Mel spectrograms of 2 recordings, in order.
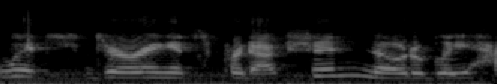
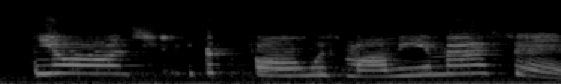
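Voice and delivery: put-on baby talk voice; 9 semitones higher than usual. During a phone call on the podcast, the speaker talks in a baby voice. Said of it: "I was speaking in baby voice".

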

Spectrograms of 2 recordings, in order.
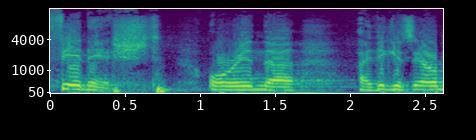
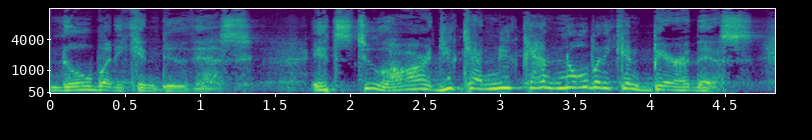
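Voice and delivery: put-on whispering tempter voice. Retelling a movie scene where Satan tempts Jesus in the garden: imitating Satan whispering. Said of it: "he's whispering to him".

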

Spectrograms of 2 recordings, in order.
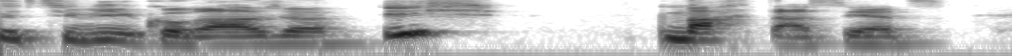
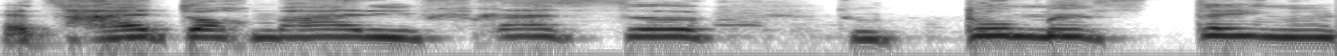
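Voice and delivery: play-acted, high, fully escalated screaming; 7 semitones higher than usual. Retelling a fight where a man screamed back at a woman, retelling a screamed insult. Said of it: "komplett eskaliert haben da rumgeschrieben".

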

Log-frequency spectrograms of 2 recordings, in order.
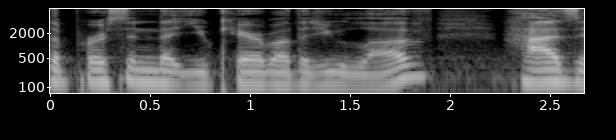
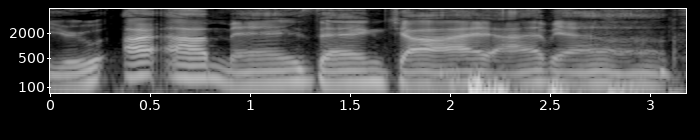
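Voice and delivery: put-on cartoon girl voice, much slower. Retelling what she said to Jai about his post, in a girl from Big Mouth voice. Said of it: "you made her sound like the girl from Big Mouth".

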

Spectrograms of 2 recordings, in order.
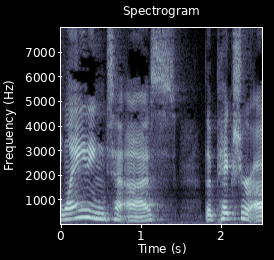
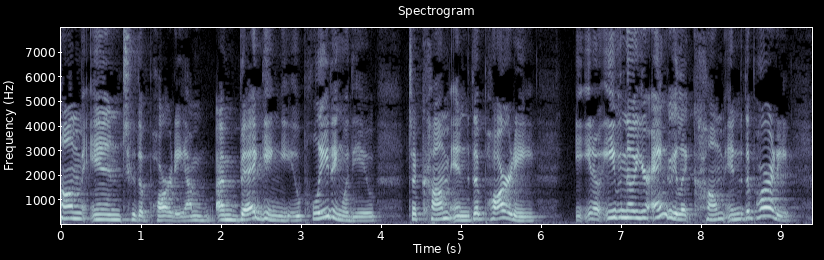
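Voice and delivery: plain

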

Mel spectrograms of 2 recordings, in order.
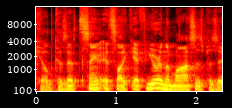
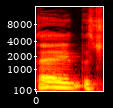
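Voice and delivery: high, fake scream.

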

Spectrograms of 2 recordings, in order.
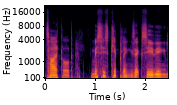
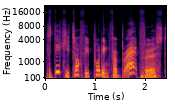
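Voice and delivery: sweet, delighted, high, sing-song cooing; 6 semitones higher, 4 dB louder than usual. A narrator reads the delighted old lady's reply to an invitation, cooing. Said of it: "she cooed".

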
